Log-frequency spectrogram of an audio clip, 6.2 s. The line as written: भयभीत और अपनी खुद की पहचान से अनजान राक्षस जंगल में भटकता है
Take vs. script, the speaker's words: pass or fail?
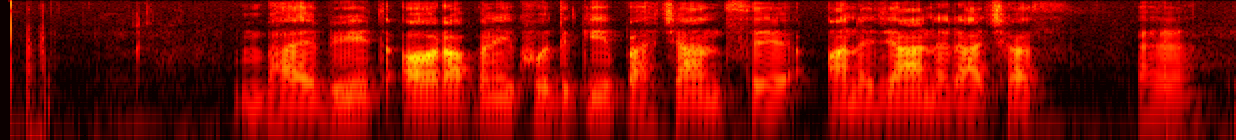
fail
